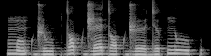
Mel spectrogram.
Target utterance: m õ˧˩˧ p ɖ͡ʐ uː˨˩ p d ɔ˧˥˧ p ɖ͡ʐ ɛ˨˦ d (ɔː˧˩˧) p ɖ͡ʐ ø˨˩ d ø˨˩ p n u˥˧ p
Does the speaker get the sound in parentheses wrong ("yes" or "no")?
yes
